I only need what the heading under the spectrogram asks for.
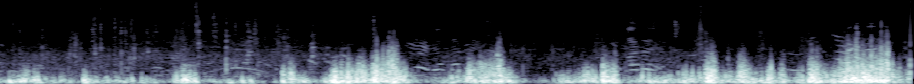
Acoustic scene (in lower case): park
